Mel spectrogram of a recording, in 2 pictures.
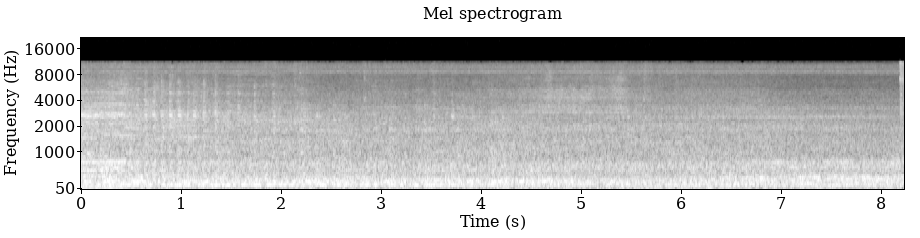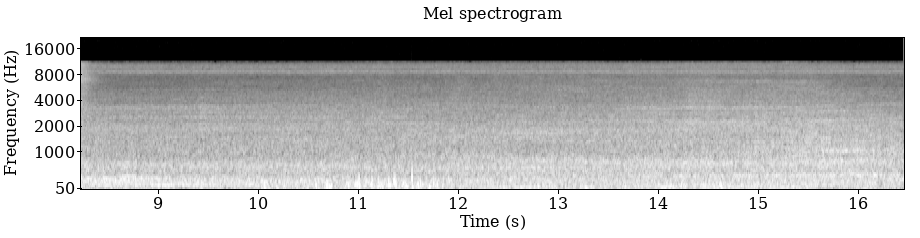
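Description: Excavator diesel engine running steadily with a low rumble as it digs at a construction site, with a few light knocks in the latter half.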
